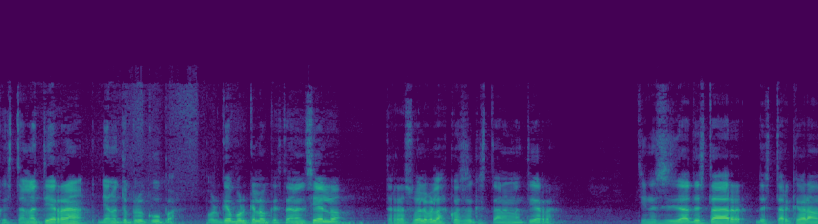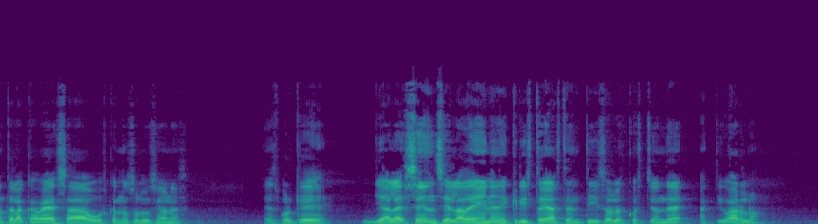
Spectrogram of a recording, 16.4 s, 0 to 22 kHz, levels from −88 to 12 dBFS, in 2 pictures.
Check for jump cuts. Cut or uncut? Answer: uncut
